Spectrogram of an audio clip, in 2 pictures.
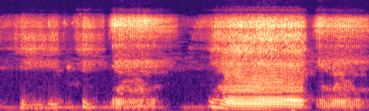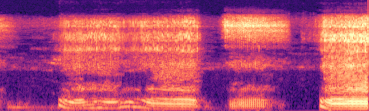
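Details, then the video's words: Spike, a Cane Corso guard dog, asleep and snoring loudly: rasping, rattling breaths with a deep buzzy vibration on each intake, alternating with softer airy exhales in a slow irregular rhythm. "Spike the Mighty Cane Corso !! Guard Dog That Isn't Guarding at the Moment! Snoring Funny Dog"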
